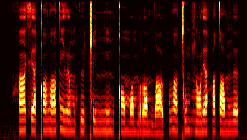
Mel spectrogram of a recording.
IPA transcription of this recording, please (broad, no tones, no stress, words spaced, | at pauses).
hãxʲa ǃĩðˤãtĩ lʲɔ̃mkɨǁim ŋĩmǃɔ̃m ɔmrɔmdˤu | ðˤĩǀumɮɔ̃ɾʲa hɘtˤamŋɘ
